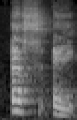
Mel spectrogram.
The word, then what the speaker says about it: Samhain: which originated with the ancient celtic festival of samhain spelled s-a-m-h-a-i-n but pronounced samhain this is when people would light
